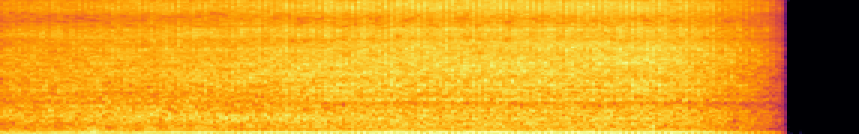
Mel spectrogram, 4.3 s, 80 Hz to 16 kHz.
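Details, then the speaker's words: Honda Civic Type R FN2 with a new Piper sports cat and 4-1 manifold, after a drive: steady, even, deeper and much louder idle with no knocks or misses. Owner is not fully convinced there are no leaks because the old manifold gasket was reused. Normal idle. "she runs good as gold she runs pretty nice and strong sounds good she's a bit louder now it's a lot louder"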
